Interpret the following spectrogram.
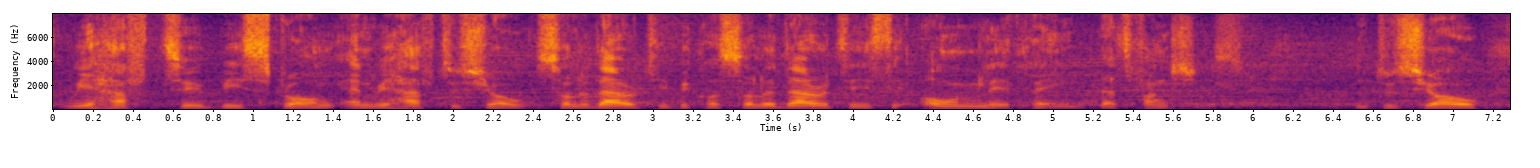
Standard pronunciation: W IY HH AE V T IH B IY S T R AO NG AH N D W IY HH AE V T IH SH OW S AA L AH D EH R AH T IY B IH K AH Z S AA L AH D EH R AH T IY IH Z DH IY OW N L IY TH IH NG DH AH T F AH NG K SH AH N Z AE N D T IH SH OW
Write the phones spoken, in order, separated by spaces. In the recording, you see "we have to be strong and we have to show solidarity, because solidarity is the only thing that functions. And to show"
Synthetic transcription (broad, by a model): W IY HH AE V T IH B IY S T R AO NG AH N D W IY HH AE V T IH SH OW S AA L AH D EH R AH T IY B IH K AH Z S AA L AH D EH R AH T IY IH Z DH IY OW N L IY TH IH NG DH AH T F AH NG K SH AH N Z N T IH SH OW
